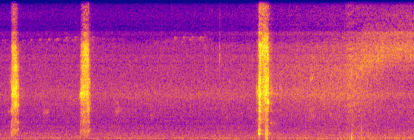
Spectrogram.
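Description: Three short, sharp, hissy sneezes from a cat, the last a quick double burst, over quiet room noise.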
